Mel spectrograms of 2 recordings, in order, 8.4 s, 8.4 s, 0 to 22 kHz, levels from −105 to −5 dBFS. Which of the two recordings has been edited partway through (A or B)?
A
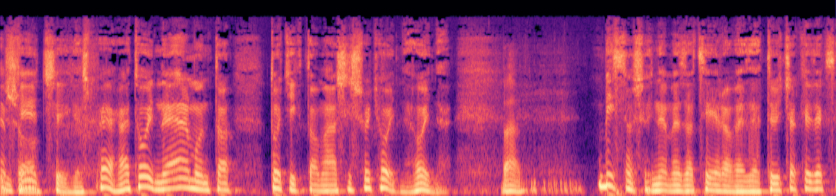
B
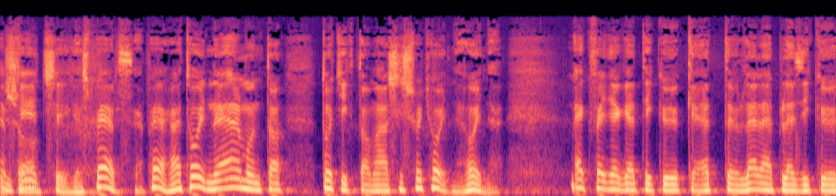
A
